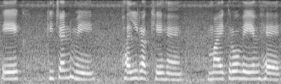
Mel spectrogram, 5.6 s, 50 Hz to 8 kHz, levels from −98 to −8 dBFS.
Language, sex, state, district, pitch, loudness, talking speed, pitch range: Hindi, female, Haryana, Jhajjar, 235 Hz, -15 LUFS, 85 wpm, 220-250 Hz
